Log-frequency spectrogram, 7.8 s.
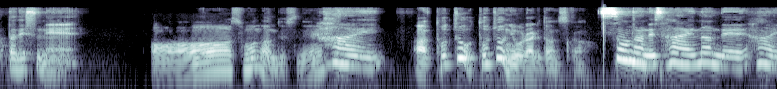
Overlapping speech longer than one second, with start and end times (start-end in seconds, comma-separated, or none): none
